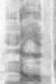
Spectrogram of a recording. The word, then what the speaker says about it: KNOB: Canov, que se pronuncia NOV, que la K eh, en inglés no se pronuncia, ya lo sabéis, ¿eh?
